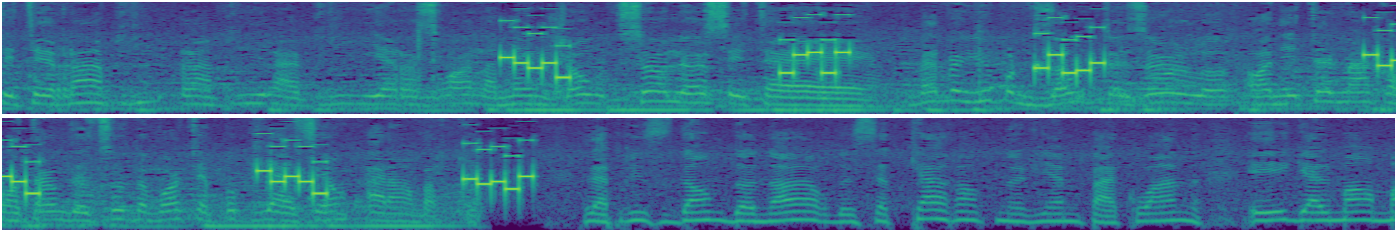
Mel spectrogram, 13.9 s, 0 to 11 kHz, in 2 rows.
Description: Five-tone selective call (ZVEI), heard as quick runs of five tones, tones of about 70 ms. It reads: 97571 30033 50347 06861 06861 75638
